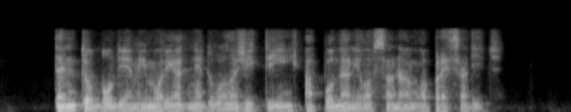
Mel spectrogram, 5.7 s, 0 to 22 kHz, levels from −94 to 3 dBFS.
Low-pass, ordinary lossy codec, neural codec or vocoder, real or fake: 7.2 kHz; AAC, 48 kbps; codec, 16 kHz, 1.1 kbps, Voila-Tokenizer; fake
